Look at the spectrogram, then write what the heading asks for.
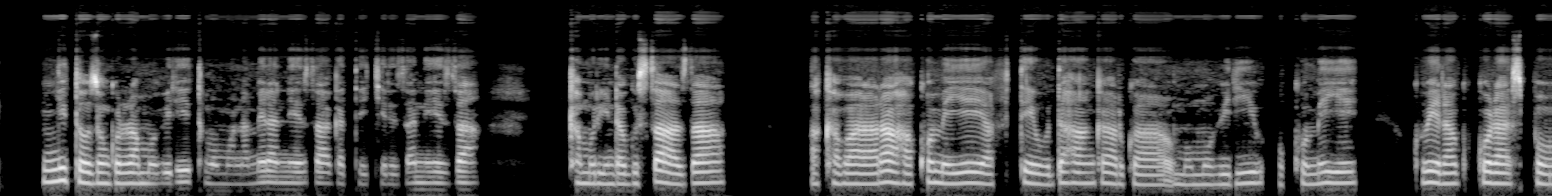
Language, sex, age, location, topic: Kinyarwanda, female, 25-35, Kigali, health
